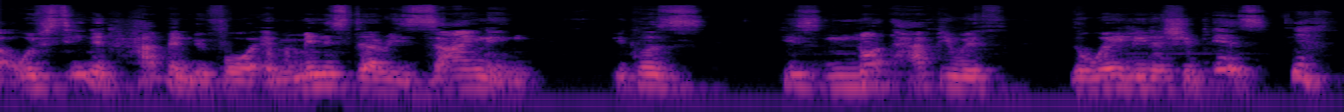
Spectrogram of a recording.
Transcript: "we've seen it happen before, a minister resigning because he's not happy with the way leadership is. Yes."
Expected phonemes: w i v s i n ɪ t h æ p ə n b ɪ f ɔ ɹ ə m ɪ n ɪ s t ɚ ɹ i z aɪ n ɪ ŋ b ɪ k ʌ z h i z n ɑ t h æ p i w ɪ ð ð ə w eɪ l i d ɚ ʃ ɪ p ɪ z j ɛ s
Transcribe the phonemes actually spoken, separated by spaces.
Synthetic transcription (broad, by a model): w i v s i n ɪ t h æ p ə n b ɪ f ɔ ɹ ə m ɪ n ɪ s t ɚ ɹ i z aɪ n ɪ ŋ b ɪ k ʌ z h i z n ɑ t h æ p i w ɪ ð ð ə w eɪ l i d ɚ ʃ ɪ p ɪ z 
